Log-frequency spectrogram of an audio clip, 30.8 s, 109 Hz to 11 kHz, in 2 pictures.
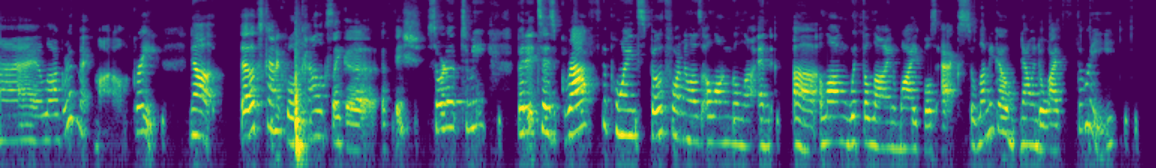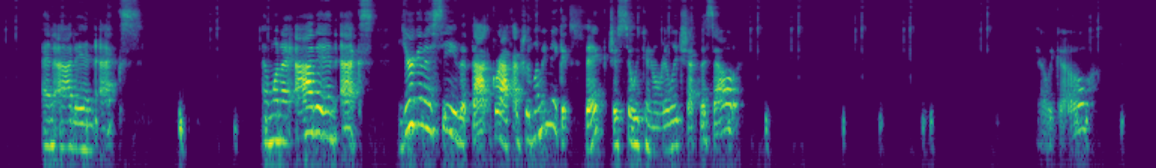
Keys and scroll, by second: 14.0 Down, 14.5 Down, 15.0 Down, 15.6 Down, 16.8 Down, 18.4-19.1 typing, 20.6-21.3 typing, 23.9 Down, 24.4 Down, 25.1 Down, 26.0 Down, 27.1 Left, 27.7 Left, 28.5-29.3 typing, 30.0 F5.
